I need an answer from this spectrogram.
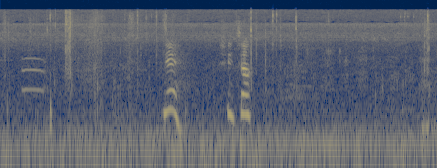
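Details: Shimashima, a striped stray cat that always comes over to join a friendly Siberian husky on its walks, gives a few short, bent meows outdoors with quiet pauses between them. Faint background noise continues throughout.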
